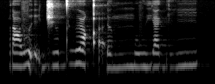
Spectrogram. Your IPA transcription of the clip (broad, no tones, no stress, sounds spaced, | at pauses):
ɾ ɑ v ḛ d͡ʒ ɯ dʱ ø qʼ ḛ ɾ ø mː u v j æ ɡʱ i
